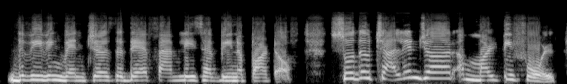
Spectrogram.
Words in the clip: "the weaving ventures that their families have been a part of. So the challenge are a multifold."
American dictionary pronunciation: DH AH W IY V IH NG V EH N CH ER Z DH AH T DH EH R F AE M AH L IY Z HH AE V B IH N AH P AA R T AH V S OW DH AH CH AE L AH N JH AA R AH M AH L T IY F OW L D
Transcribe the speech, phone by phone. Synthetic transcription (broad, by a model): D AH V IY V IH NG V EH N CH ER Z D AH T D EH R F AE M AH L IY Z HH AE V B IH N AH P AA R T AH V S OW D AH CH AE L AH N JH AA R AH M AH L T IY F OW L D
